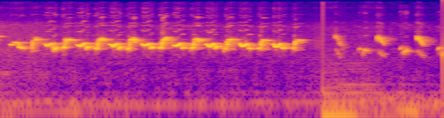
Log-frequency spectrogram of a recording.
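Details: Yellow-vented bulbul in vigorous sambung ropel style, used as a lure to get other bulbuls singing: a fast, unbroken chatter of bubbly warbled notes for over two seconds. A brief thump follows, then looser separate notes over a steady low hum.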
